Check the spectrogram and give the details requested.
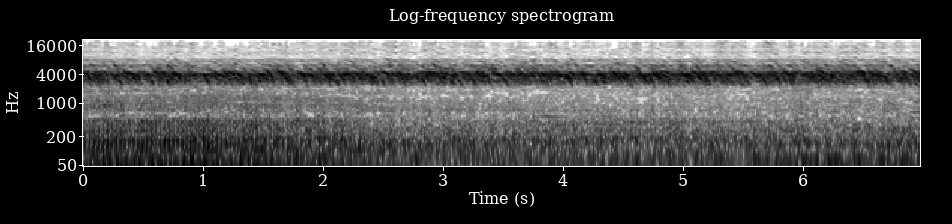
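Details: Baby chicks chirping en masse, a steady dense stream of high, piping peeps overlapping throughout, backed by a faint low hum.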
